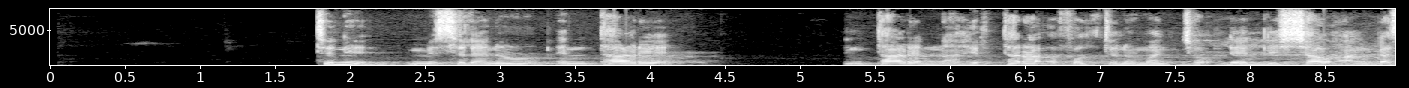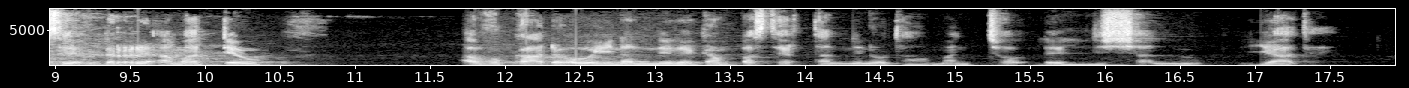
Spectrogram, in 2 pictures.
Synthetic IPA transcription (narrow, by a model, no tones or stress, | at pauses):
tɪnɪmɪslɛnɔ | ɾ | ɪnt̪aːɾɛnːɐɦɪɾt̪ːɐɾɐʔɔfɔlt̪ːɪnɔmɐnt͡ʃːɔ̰le̞ːlːɪʃːɐwʔɐŋɡɐsɛbɪrːɛʔɐmɐd̪ːɛwʊ | ʔɐvʊkːaːd̪ɛʔoːjɪnɐnːɪd̪ɛɡɐmpːɐst̪ɛɾt̪ɐnːɪnɔt̪ɐmɐnt͡ʃːɔle̞ːlːɪʃːɐnːʊ | jaːt̪ɛ̥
